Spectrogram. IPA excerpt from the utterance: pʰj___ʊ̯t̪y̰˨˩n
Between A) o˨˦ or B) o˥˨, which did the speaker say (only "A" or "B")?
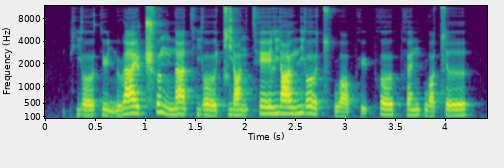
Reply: A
